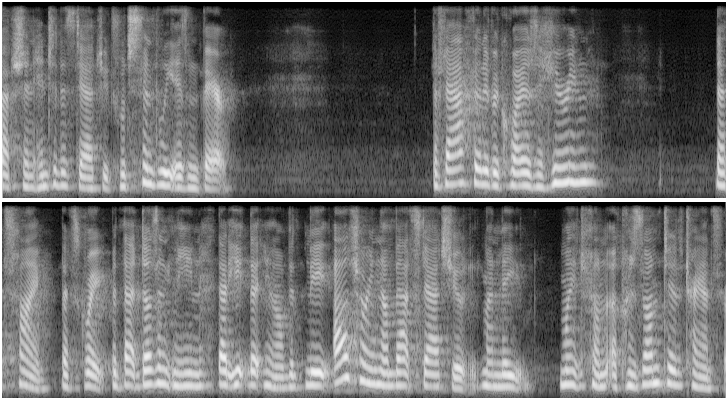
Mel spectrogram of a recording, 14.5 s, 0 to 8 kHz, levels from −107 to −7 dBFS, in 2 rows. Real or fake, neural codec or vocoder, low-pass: fake; autoencoder, 22.05 kHz, a latent of 192 numbers a frame, VITS, trained on one speaker; 7.2 kHz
